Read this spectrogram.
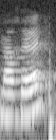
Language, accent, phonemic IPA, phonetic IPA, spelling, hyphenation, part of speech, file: Armenian, Eastern Armenian, /mɑˈʁel/, [mɑʁél], մաղել, մա‧ղել, verb, Hy-մաղել.ogg
- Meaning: 1. to sieve; to sift 2. to drizzle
